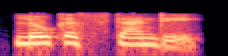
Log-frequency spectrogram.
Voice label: "locus standi", Indian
